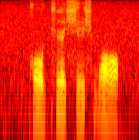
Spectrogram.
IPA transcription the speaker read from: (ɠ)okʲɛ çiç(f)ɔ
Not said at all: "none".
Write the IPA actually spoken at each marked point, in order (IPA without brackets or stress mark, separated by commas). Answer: k, b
